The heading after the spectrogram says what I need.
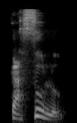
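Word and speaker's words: Cthulhu: primigenio y dice joe su club siempre lo pronunciado como cazulo dice por cierto muy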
